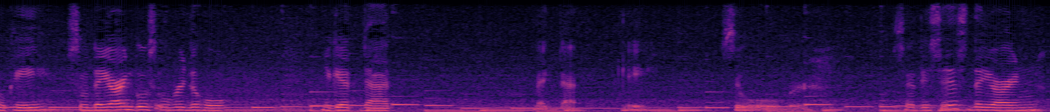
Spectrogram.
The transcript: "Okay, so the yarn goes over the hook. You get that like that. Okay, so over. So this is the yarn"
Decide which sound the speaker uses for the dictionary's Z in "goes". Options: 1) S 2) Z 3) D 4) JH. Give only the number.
1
